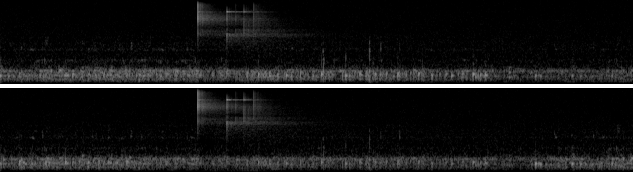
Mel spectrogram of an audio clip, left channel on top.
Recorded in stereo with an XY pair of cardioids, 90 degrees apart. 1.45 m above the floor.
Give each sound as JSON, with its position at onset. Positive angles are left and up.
{"t": 2.0, "sound": "a clink", "azimuth_deg": -20, "distance_m": 2.0}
